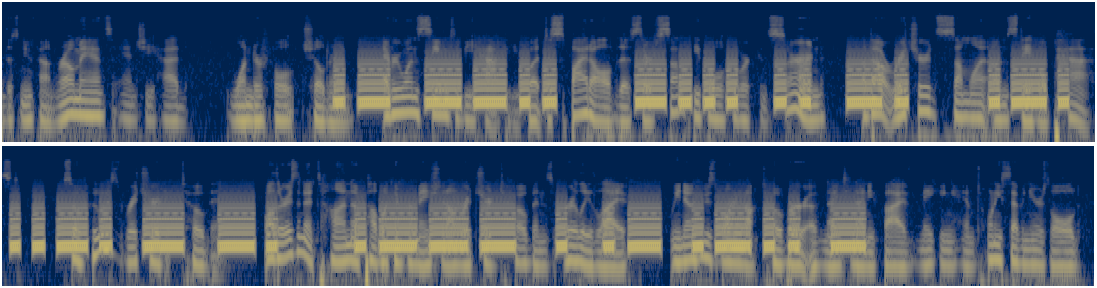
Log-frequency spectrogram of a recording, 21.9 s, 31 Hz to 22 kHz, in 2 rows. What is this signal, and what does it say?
Morse code (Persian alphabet), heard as a horn, hand-sent with a straight key, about 10 wpm, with speech in English. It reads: از بین رفتن جهالت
